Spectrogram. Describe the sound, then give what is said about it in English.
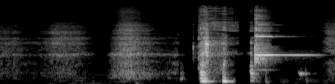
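A drinking glass is tapped, giving a bright ringing tone that lingers and fades over about a second, preceded by breathy, rustling noises. “No, I tapped the glass next to it.”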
